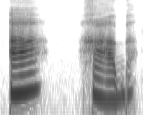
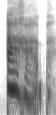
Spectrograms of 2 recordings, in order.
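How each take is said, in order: First: Slow, two syllables apart. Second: Said in the usual way. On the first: Shown as a demonstration. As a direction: pause between the syllables. Pronunciation guide, broken-down take.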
